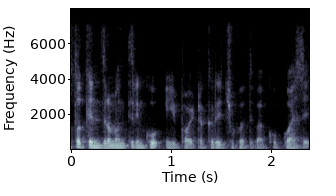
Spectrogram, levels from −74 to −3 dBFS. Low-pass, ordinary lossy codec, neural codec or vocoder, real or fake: 7.2 kHz; Opus, 24 kbps; codec, 16 kHz, about 1 kbps, DyCAST, with the encoder's durations; fake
